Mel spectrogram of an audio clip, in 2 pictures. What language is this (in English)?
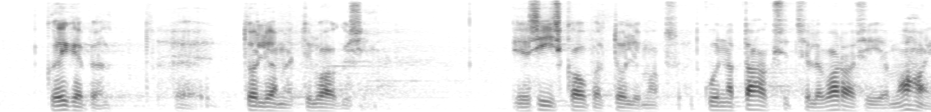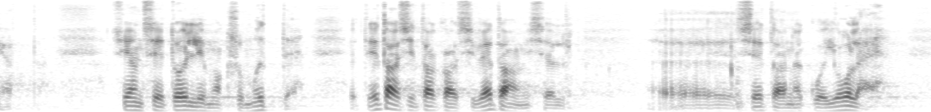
Estonian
